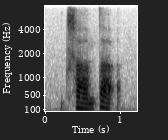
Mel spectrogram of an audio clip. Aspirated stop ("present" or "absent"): present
